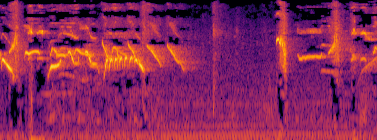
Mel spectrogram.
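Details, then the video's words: Oriental magpie-robin (kacer) in excitement-raising therapy song. Dense, rapid whistled and scratchy phrases for two seconds, a near-silent pause, then bright high whistles and chips resume. "TERAPI KACER CEPAT NAIK EMOSI"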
